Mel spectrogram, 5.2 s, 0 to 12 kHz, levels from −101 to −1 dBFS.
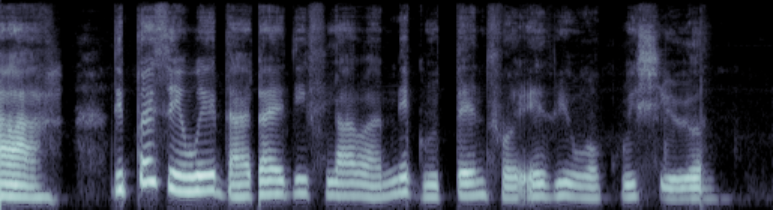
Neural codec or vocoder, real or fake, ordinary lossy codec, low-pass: codec, 24 kHz, 3 kbps, HILCodec; fake; none; none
